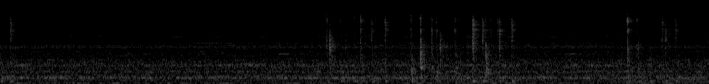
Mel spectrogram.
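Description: Fingertips tap the plastic keys of a red-backlit laptop keyboard in a typing motion. Over a quiet, steady hiss, sharp, bright clicks come in an uneven cluster during the middle of the clip, followed by a pause and then a few more taps near the end.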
